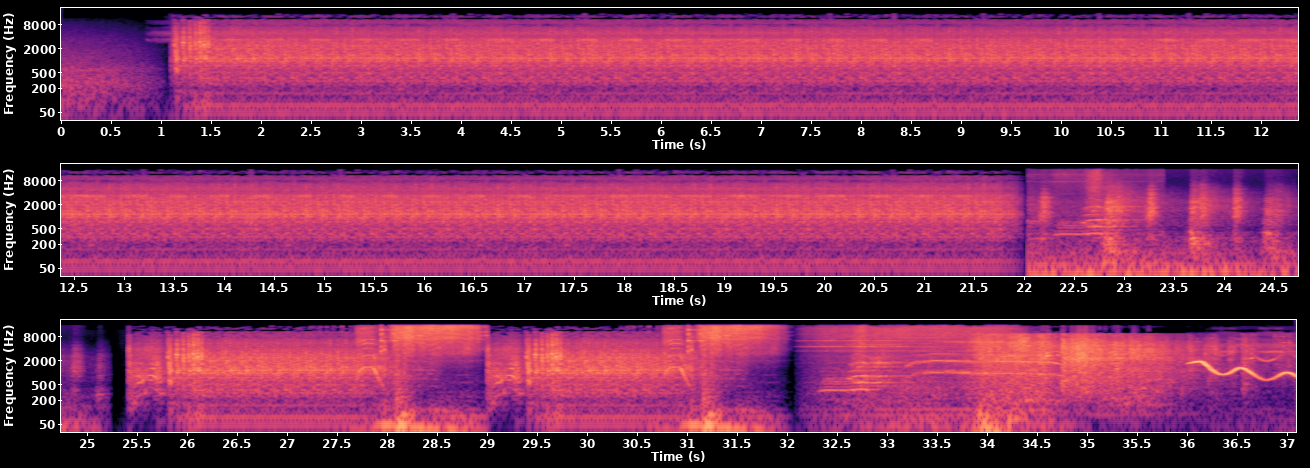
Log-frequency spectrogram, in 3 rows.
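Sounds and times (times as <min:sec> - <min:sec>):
tractor engine running: 0:01.1 - 0:24.3, 0:25.8 - 0:31.7.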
